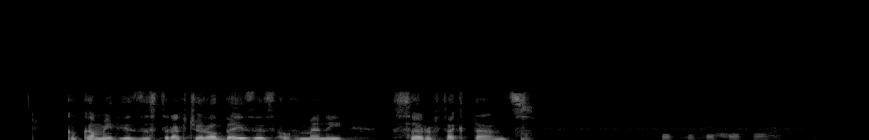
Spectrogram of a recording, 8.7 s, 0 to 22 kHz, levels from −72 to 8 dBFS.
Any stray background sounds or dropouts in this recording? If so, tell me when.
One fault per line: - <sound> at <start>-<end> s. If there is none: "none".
- laugh at 6.4-8.0 s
